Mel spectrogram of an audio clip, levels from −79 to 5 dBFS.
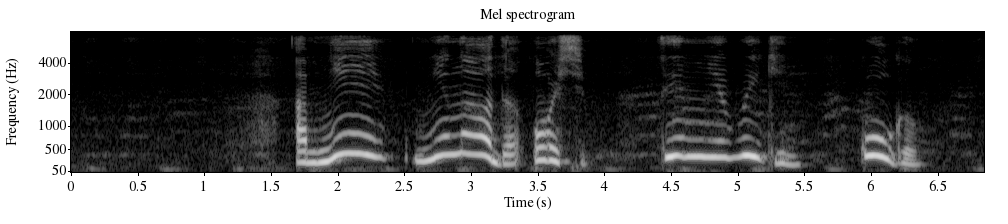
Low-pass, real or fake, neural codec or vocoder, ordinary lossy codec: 7.2 kHz; fake; vocoder, 22.05 kHz, 80 mel bands, Vocos; none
